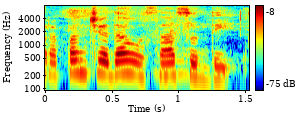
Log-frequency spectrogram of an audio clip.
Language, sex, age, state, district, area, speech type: Kannada, female, 30-45, Karnataka, Mysore, rural, read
